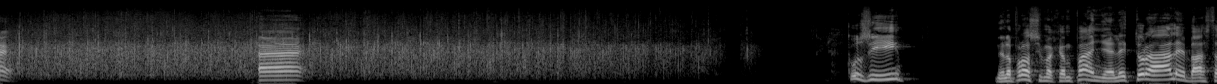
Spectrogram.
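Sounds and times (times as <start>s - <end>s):
audience applause: 0.0s - 7.6s
speech: 2.6s - 3.2s, 8.5s - 9.1s, 10.0s - 12.1s.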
